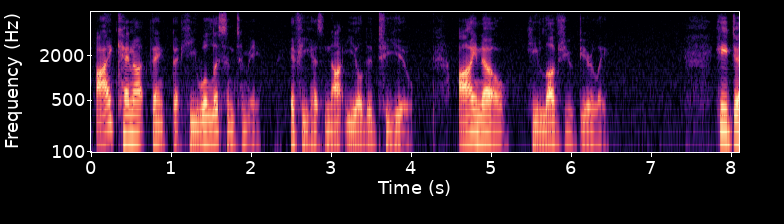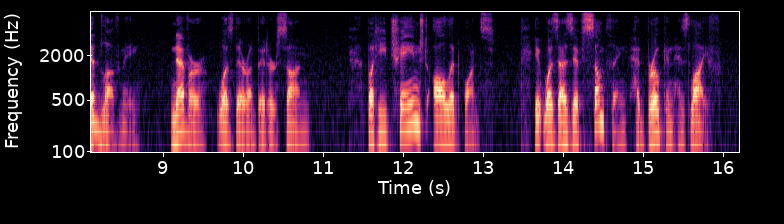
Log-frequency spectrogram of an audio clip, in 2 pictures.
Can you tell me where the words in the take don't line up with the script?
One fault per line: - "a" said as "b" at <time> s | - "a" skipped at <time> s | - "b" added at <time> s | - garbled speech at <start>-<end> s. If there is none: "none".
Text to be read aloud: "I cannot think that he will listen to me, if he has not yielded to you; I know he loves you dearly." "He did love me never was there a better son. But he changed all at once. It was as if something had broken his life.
- "better" said as "bitter" at 10.1 s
